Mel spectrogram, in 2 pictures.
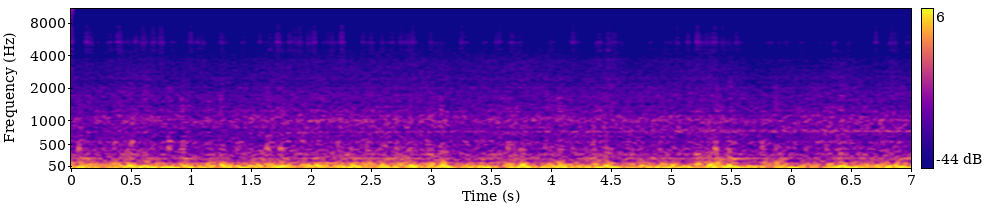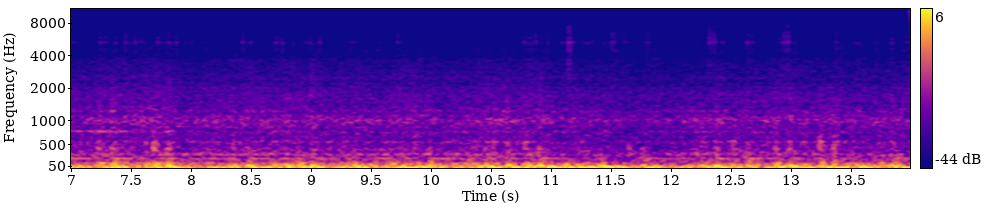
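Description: A car drives at speed on a highway, with low road rumble heard from inside.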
